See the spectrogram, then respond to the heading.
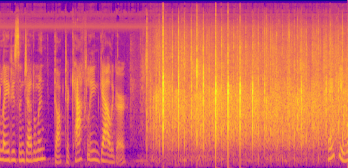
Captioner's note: audience applauding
